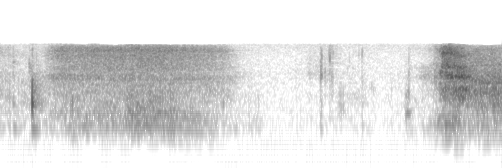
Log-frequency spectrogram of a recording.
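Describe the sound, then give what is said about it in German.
Deep breathing in and out during a guided belly-breathing exercise: one long, airy breath, then a quiet pause with a few small clicks, then another breath swelling at the end. No voice. “Einatmen, ausatmen, weit werden bitte.”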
